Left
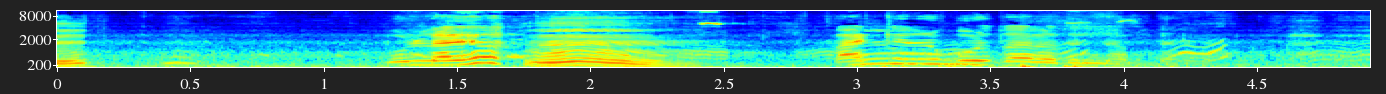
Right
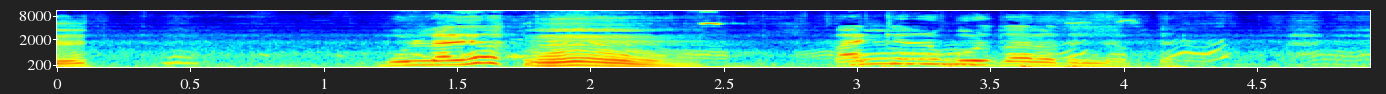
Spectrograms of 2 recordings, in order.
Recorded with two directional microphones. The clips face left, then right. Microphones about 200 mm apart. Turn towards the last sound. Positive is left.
turn(degrees=-45)  # may be behind; listen again after turning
